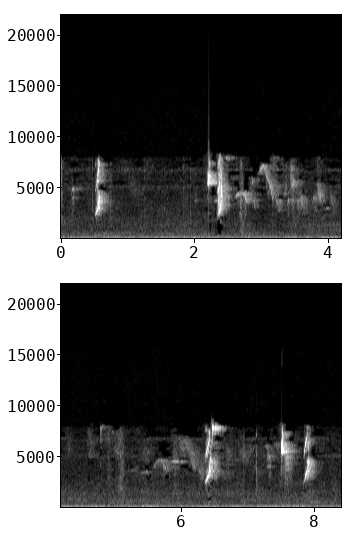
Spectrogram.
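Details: Female and male saffron finch, the female calling and the male singing: a few loud, clipped high chirps, some in quick pairs, separated by longer silent gaps over a quiet background.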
